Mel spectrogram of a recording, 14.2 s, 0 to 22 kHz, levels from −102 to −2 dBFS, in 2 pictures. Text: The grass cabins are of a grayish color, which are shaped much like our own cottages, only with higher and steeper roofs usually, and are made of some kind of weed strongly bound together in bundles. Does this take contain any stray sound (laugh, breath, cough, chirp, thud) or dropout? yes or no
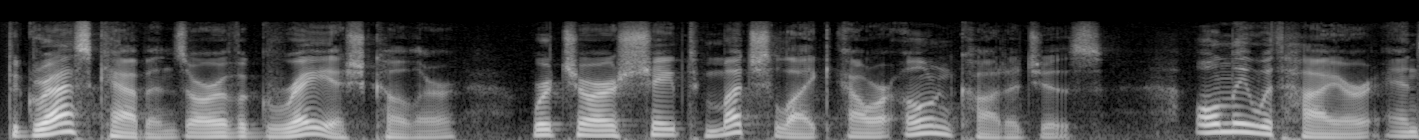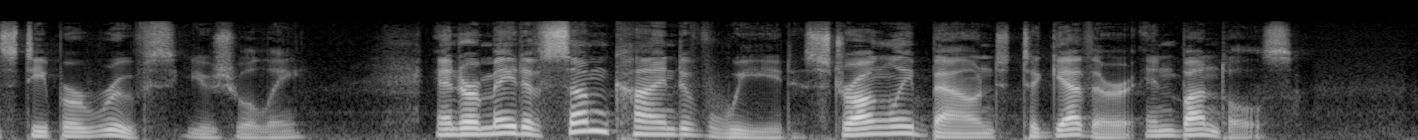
no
